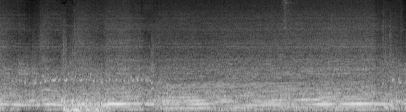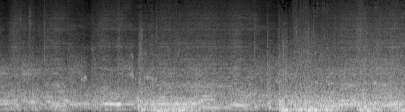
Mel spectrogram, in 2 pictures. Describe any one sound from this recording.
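A car engine roars loudly, revving up and down as the gears shift.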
